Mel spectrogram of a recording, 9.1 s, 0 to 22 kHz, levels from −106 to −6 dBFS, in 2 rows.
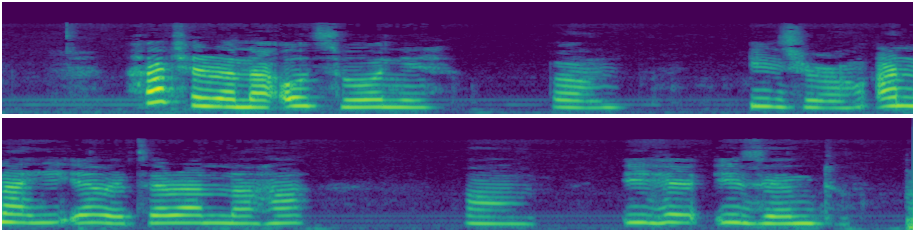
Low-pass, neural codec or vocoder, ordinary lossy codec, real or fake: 9.9 kHz; none; MP3, 48 kbps; real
